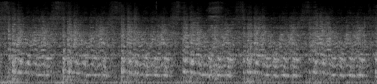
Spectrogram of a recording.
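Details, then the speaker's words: 1973 Ford Econoline 302 V8, parked 7+ years, cranking to get oil up to everything: even steady churn with no knocks, grinding or catching; healthy cranking. "just trying to get oil up to everything that's pretty cool"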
